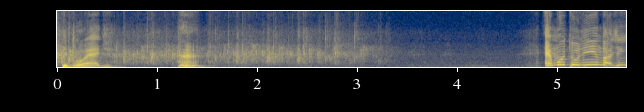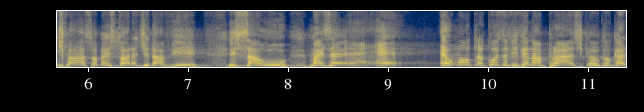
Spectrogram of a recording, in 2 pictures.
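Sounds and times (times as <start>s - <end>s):
speech: 0.0s - 1.6s, 4.9s - 11.3s
audience applause: 0.0s - 3.4s.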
